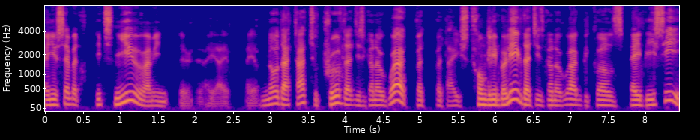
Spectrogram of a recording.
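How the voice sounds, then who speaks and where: Recorded dry and close with no echo, a man with a French accent speaks at a moderate pace and medium pitch, with ordinary pitch variation and big swings in loudness. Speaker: hotel design executive. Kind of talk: casual interview chat. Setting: video call across the Atlantic. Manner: halting, repeats words.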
